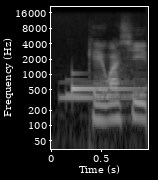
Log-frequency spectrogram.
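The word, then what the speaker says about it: 険しい: Hiểm sẽ là kewashi đúng không?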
